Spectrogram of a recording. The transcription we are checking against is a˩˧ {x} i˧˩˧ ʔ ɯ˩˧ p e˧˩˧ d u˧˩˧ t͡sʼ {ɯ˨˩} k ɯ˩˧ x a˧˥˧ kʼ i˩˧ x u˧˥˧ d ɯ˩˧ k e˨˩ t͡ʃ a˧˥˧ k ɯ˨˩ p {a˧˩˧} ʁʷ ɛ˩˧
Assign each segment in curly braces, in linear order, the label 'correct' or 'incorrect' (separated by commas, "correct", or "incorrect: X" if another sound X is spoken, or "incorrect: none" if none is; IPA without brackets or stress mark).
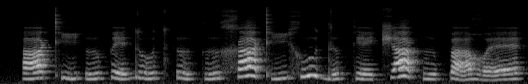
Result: incorrect: kʼ, incorrect: ɯ˧˩˧, correct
